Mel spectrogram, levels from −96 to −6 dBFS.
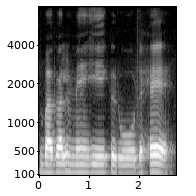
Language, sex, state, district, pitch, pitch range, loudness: Hindi, male, Jharkhand, Deoghar, 140 Hz, 135-145 Hz, -14 LUFS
